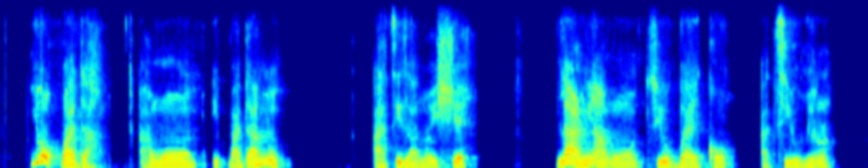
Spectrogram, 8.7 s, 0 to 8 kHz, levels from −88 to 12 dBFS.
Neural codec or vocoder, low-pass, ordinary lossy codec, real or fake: none; 7.2 kHz; Opus, 16 kbps; real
